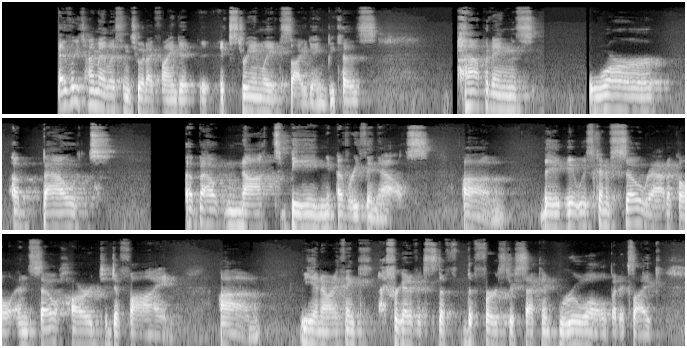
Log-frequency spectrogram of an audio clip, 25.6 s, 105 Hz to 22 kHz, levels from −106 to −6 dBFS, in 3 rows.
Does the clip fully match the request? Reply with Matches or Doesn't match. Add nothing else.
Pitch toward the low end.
Matches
